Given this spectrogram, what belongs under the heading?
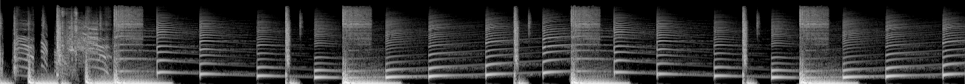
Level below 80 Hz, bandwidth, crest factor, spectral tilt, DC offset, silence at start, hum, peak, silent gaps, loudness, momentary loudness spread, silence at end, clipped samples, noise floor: -14 dBFS; 16 kHz; 12 dB; -5 dB/octave; under 0.1%; 0 s; none; 0 dBFS; none; -15 LUFS; 13 LU; 0 s; under 0.1%; -31 dBFS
